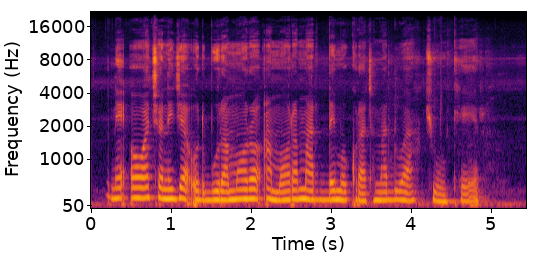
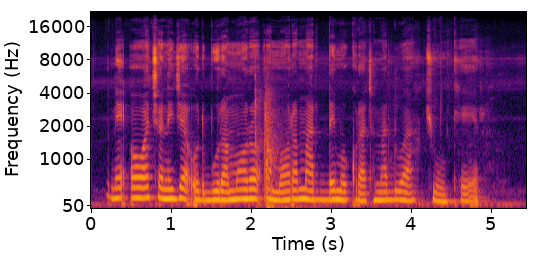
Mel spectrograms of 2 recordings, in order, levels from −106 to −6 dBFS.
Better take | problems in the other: first | background sound (Slam / Wood); 15 dB below the speech

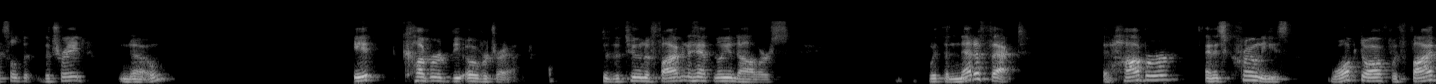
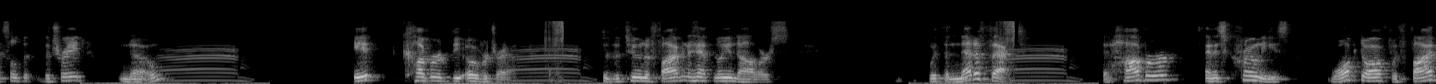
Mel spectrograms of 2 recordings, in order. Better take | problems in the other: first | background sound (Domestic sounds, home sounds + Livestock, farm animals, working animals); 13 dB below the speech

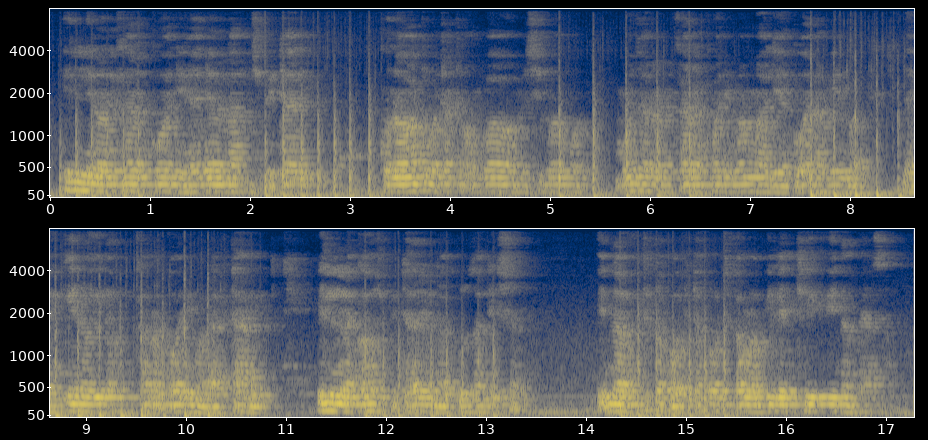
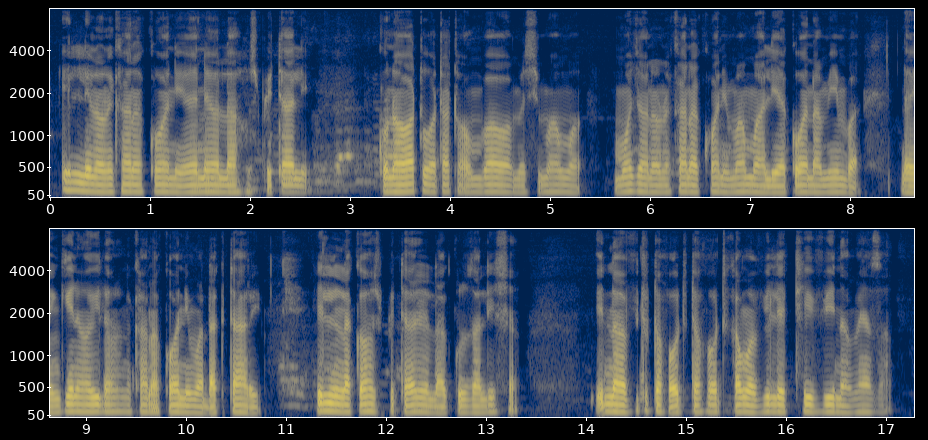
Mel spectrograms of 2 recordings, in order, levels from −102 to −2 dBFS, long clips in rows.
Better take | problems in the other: second | background sound (Knock); 9 dB below the speech // room echo; dies away in 0.6 s

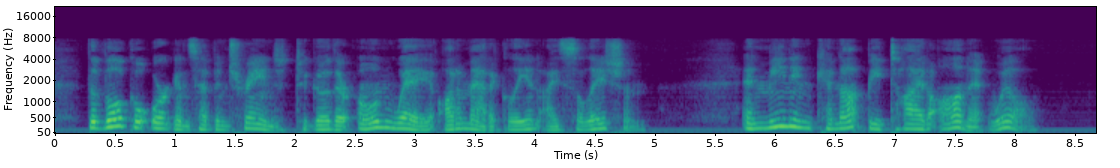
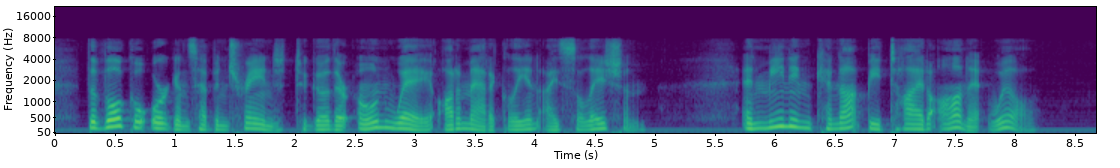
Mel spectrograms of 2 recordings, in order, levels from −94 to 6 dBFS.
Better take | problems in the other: second | room echo; dies away in 0.2 s

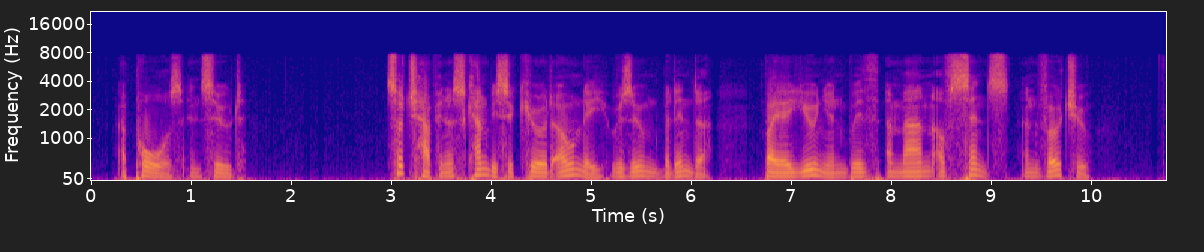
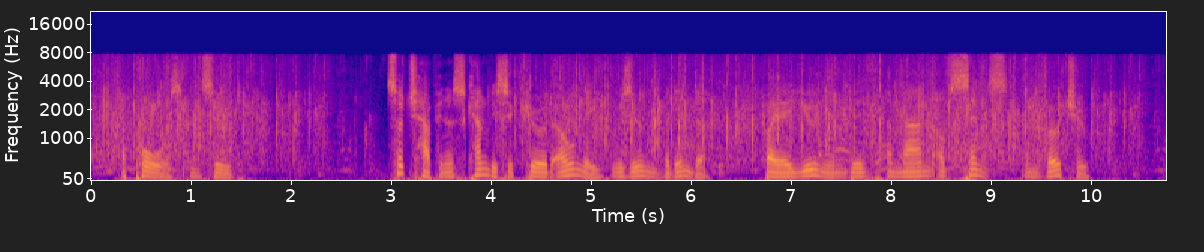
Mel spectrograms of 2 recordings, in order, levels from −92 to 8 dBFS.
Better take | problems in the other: first | background sound (Applause); 9 dB below the speech

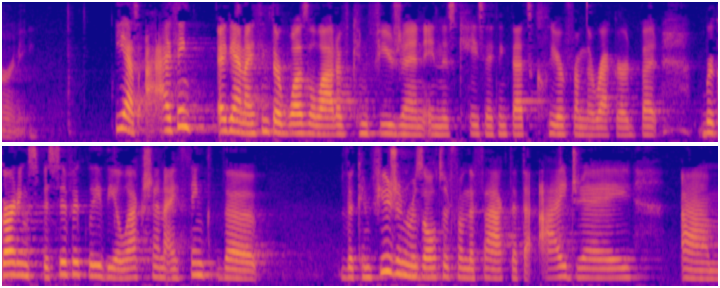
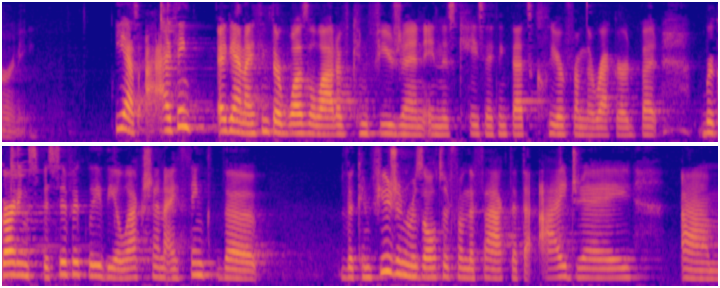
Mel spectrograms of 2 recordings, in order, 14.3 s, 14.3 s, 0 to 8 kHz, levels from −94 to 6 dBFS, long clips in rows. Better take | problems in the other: first | noise reduction (neural separator model SepFormer DNS4)

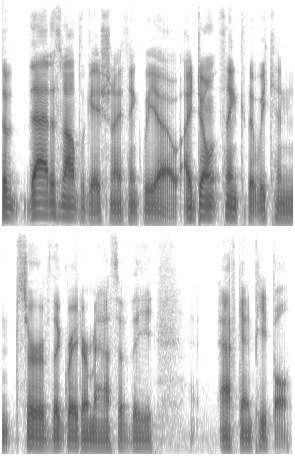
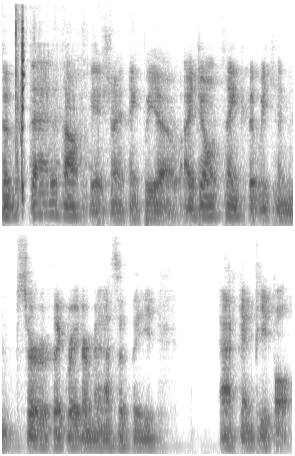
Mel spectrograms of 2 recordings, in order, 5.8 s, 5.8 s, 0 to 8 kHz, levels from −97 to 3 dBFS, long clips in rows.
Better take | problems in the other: first | noise reduction (neural mask model DeepFilterNet 3)

